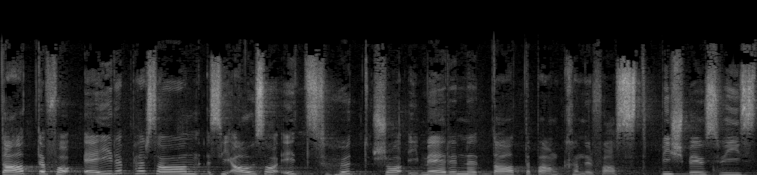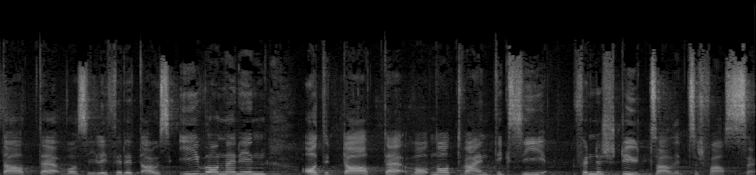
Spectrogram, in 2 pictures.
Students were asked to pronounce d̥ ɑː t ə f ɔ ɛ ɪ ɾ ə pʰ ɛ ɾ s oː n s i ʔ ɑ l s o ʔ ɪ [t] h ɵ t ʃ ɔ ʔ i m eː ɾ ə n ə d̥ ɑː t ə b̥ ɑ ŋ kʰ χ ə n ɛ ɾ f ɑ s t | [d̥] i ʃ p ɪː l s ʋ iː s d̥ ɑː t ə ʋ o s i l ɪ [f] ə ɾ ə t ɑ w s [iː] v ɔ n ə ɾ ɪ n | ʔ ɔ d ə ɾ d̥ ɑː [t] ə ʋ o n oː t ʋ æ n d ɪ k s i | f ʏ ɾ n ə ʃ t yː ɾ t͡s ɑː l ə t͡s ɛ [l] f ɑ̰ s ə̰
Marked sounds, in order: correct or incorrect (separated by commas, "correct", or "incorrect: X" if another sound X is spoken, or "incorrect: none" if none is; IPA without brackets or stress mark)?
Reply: incorrect: t͡s, incorrect: b̥, correct, correct, correct, incorrect: ɾ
